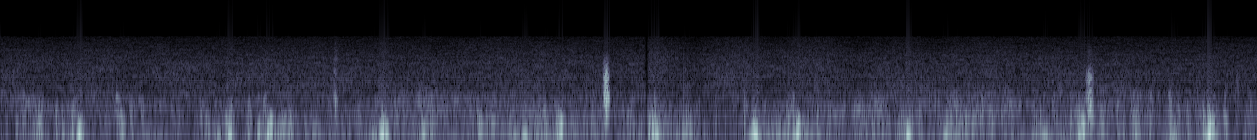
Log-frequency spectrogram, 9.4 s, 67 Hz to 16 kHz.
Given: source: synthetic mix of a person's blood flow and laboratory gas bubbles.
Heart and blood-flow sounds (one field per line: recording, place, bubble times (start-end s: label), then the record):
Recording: Doppler ultrasound of blood flow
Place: subclavian vein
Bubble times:
2.49-2.53 s: bubbles
From the record:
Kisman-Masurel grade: 121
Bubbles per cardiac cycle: 1 to 2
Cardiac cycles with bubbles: 10 to 50%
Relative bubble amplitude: barely perceptible (0.100 to 0.250)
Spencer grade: 2 (many but less than half of the cardiac periods contain bubble signals, singularly or in groups)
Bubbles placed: anywhere in the cardiac cycle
